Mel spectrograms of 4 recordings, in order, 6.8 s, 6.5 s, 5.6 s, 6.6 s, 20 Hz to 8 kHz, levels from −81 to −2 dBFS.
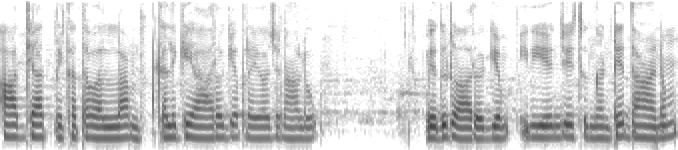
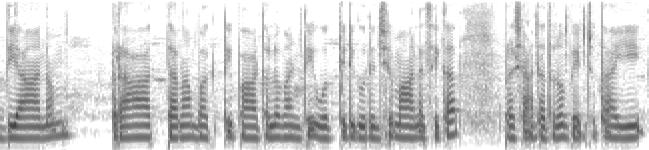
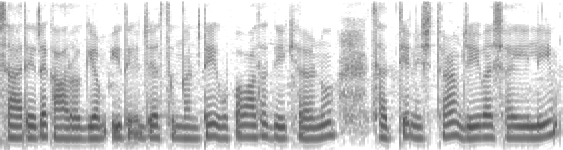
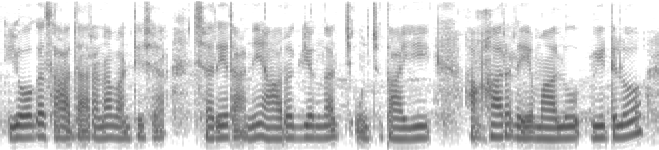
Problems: none marked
